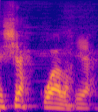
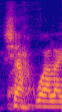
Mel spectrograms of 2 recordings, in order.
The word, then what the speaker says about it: Syiah Kuala: Jadi sekarang oleh e ejaan Indonesia itu ditulis Syiah Kuala tapi bukan Syiah ya tapi Syah kita membacanya Syah Kuala Syah Kuala ini daerah di mana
